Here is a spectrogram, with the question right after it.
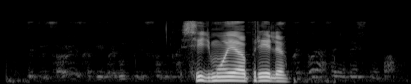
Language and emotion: Russian, neutral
